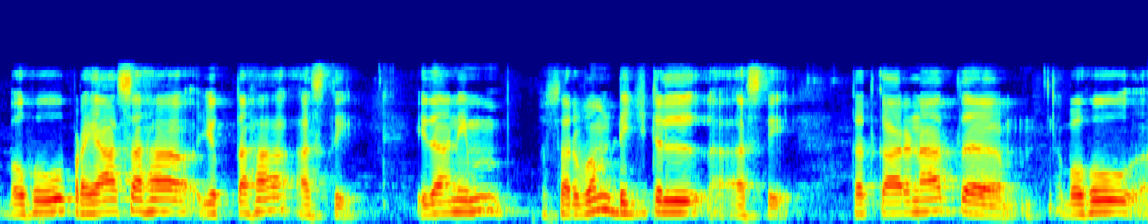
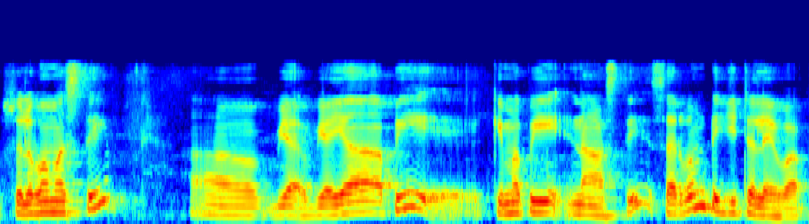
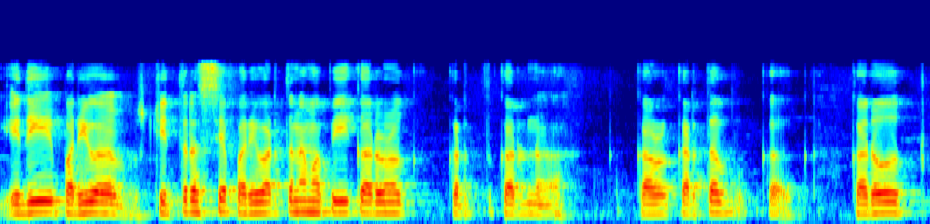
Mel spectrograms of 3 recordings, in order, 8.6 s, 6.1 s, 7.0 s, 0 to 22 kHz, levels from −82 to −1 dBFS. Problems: none marked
